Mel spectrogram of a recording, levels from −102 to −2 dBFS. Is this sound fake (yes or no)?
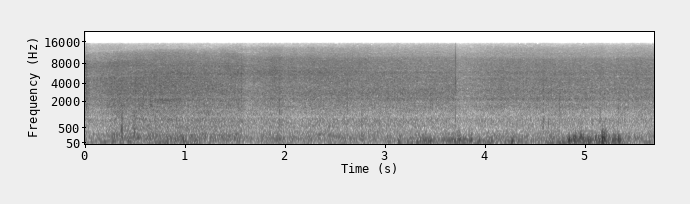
yes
